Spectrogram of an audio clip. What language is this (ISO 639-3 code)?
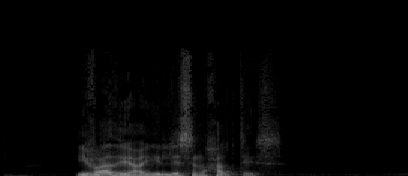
kab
